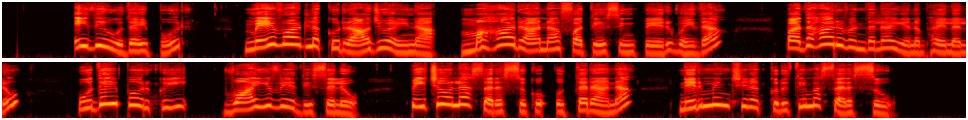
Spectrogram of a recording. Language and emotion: Telugu, neutral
